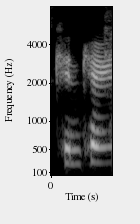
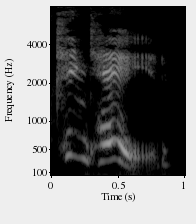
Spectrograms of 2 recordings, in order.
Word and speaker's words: Kincaid: How have you been pronouncing his last name? – Will you spell it for me? I don't remember. – K-I-N-C-A-I-D. – Oh. – Just Kincaid? – That's Kincaid. – Well, okay, yeah. That's what I was thinking, but I was worried that that was too obvious. – No, it's Kincaid. – Maybe this was a last name where it's not pronounced the obvious way.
